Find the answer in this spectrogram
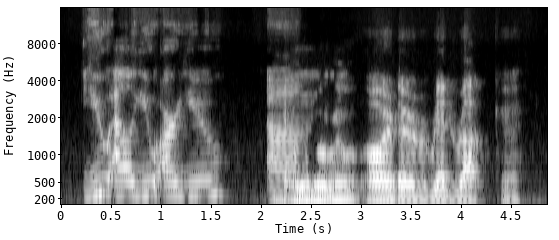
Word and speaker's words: Uluru: Uluru.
